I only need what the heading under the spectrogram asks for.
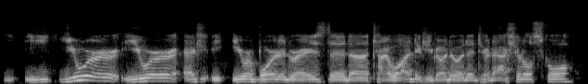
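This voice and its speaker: A young man from the United States, a guest on a video call interview, speaking haltingly and repeating words as he thinks. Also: lowish voice, fairly bright tone. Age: teens to young adult. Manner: halting, repeats words before finishing thoughts. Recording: dry dull lo-fi call audio.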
